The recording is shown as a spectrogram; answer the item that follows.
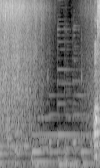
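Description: Cherry tomatoes and basil sizzling in hot oil in a frying pan, the sizzle fading out within the first second. Soft background music plays underneath and then carries on alone.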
